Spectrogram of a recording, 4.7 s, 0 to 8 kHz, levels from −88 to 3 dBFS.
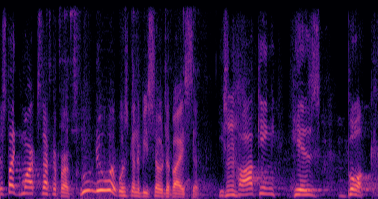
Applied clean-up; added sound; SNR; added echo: neural separator model SepFormer DNS4.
